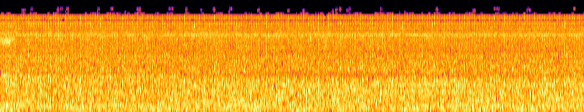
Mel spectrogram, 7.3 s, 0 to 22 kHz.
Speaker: I'm gonna stand here for maybe 10 or 15 seconds let you listen to it at idle and then I'll rev it up a little bit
